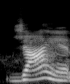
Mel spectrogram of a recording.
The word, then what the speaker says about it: giant: is our next one I have a GI so that's my soft G sound it's not going to say G it's G to say J because it's next to an i giant if something is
